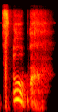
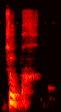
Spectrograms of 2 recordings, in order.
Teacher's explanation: Una tiene glotal y la otra no.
